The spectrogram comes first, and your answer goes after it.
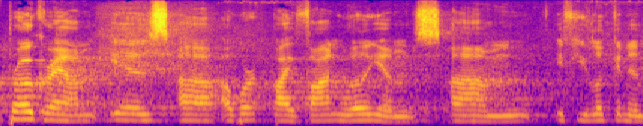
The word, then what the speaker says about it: Vaughan Williams: First on the program is a work by Vaughan Williams. If you look in the program, it looks like Ralph, but he liked it pronounced Rafe.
